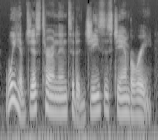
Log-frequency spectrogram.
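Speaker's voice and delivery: normal talking voice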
